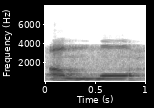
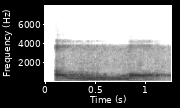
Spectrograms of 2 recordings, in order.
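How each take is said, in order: First: The lips close together like an m sound. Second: The tongue tip makes a clear l sound. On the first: The speaker calls it wrong. "ya malah bibirnya dirapatkan" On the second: The speaker calls it right. "Tapi fokus pada huruf makhraj lam, ya ujung lidah"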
